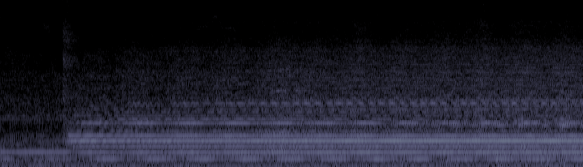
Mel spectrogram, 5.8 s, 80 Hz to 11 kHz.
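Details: KDK ceiling fan (models V60WK, V56VK, R56SV, Z60WS, K14Z9, K15Z9, K14Y2; Panasonic equivalents) making a steady, buzzy motor hum with several fixed tones; suspected weak capacitor, fix is replacing it with a 1.8uF 500VAC capacitor.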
